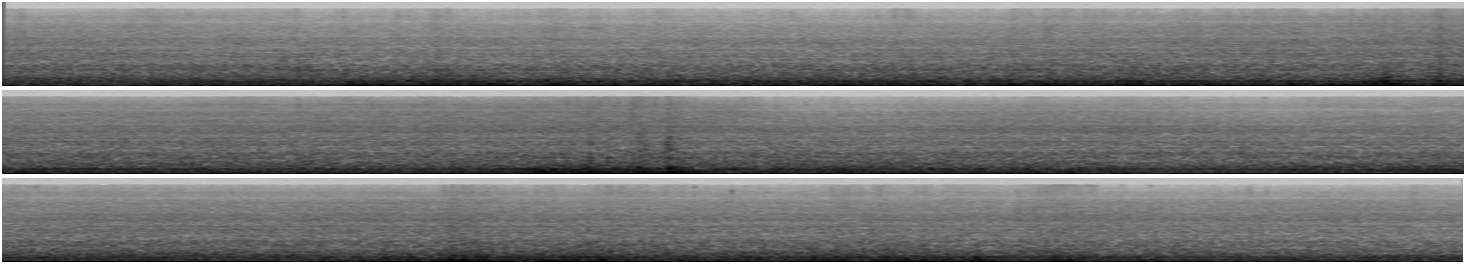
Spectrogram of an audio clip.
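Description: Low road and engine rumble heard inside a car's cabin while driving, with a steady low engine hum for a few seconds past the middle.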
